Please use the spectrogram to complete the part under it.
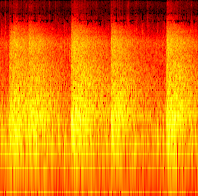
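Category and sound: sound effect, gunshots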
